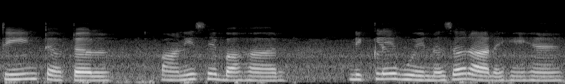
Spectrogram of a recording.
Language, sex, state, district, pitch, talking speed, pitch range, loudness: Hindi, female, Chandigarh, Chandigarh, 200 Hz, 115 wpm, 190-235 Hz, -15 LUFS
